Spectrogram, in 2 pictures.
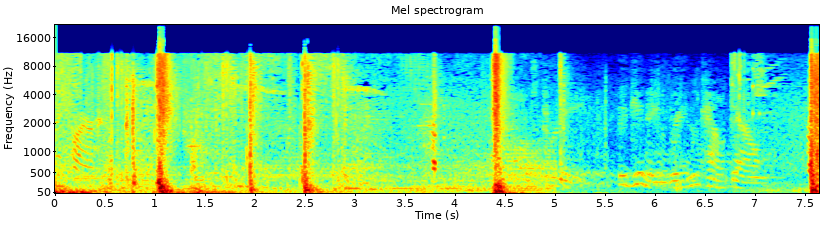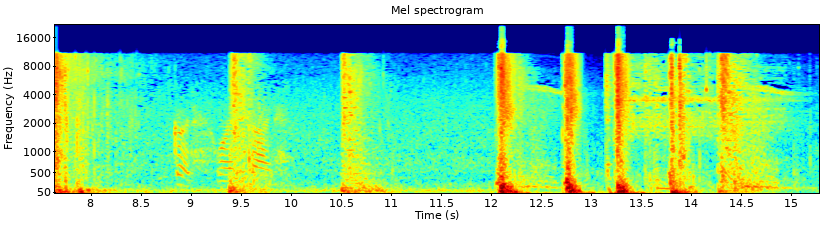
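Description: A pistol fires sharp single shots.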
